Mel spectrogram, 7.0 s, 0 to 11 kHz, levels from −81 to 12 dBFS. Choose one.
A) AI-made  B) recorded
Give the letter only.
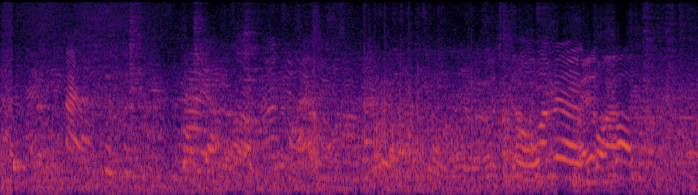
B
